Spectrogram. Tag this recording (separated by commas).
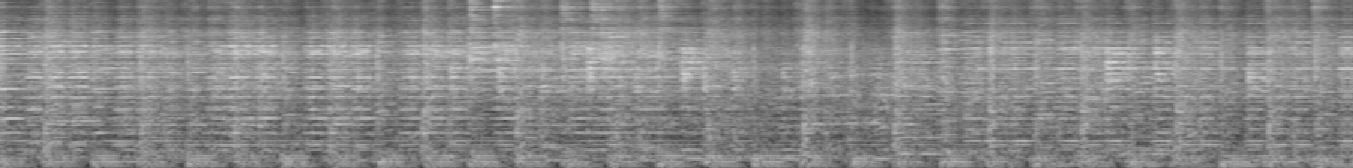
Music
